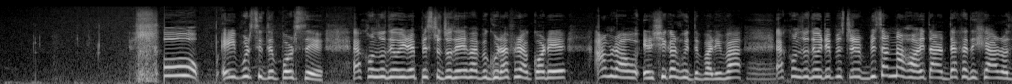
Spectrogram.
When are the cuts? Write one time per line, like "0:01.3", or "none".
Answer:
0:01.6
